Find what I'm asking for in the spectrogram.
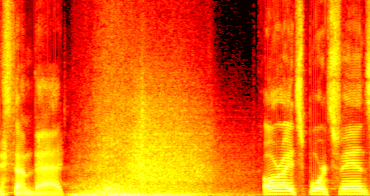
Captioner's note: logo swooshing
